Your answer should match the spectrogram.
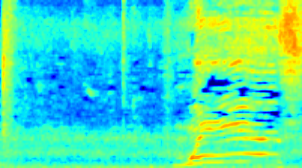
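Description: A woman's voice sings one note that slides up and is held for under a second, starting a little past halfway, over a low steady rumble.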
